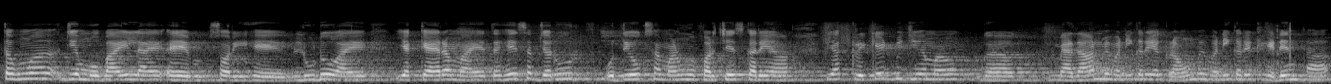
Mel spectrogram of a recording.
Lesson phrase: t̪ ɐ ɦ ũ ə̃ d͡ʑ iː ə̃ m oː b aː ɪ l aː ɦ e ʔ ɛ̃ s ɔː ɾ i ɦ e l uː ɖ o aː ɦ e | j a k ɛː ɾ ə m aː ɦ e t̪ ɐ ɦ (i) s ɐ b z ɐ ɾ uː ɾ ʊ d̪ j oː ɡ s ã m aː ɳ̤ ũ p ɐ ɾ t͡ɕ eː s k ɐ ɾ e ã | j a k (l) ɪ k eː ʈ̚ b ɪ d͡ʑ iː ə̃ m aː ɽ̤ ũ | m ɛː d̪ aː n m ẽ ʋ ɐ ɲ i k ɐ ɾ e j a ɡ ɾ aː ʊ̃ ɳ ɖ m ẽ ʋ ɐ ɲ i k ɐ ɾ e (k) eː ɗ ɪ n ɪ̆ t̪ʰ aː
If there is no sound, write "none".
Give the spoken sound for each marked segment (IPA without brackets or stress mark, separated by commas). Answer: e, ɾ, kʰ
